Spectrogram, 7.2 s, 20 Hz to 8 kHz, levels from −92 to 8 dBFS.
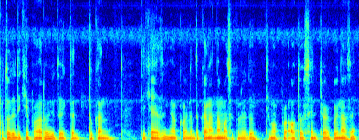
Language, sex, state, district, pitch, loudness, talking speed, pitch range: Nagamese, male, Nagaland, Dimapur, 80 Hz, -20 LUFS, 200 wpm, 80-90 Hz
